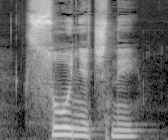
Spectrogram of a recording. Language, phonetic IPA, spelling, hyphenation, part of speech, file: Ukrainian, [ˈsɔnʲɐt͡ʃnei̯], сонячний, со‧ня‧чний, adjective, Uk-сонячний.ogg
- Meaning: 1. sunny 2. sun (beam, light, ray etc.) 3. solar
